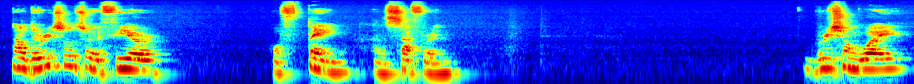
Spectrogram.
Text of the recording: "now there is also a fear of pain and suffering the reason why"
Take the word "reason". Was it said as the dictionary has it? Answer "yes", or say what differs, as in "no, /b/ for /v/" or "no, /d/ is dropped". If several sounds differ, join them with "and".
no, /s/ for /z/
